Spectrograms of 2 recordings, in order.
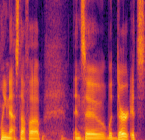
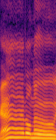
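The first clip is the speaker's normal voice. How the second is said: high, slow, drawn-out doubtful tone; hesitant doubtful voice; 12 semitones higher, much slower than usual. Retold or imitated. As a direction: stretch it out, unsure and reluctant. Imitating Dustin's hesitant reply.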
